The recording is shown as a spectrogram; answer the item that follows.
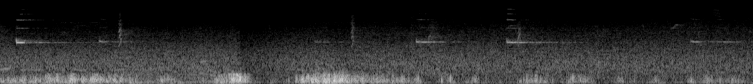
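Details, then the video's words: Bell Miners at the Botanic Gardens, Melbourne, give short, pure, bell-like pings scattered across a few seconds, over steady low wind and distant traffic rumble. "The sound of the Bell bird"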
